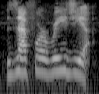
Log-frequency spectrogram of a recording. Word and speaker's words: Zaporizhzhia: That's how it's pronounced. And Zaporizhzhia. I don't know how to say that either. Hold up. Zaporizhzhia regions amid extreme winter conditions.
